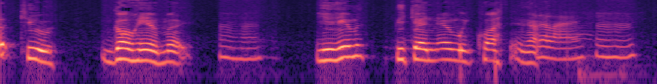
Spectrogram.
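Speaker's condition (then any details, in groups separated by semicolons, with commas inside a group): Cerebral palsy; from birth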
